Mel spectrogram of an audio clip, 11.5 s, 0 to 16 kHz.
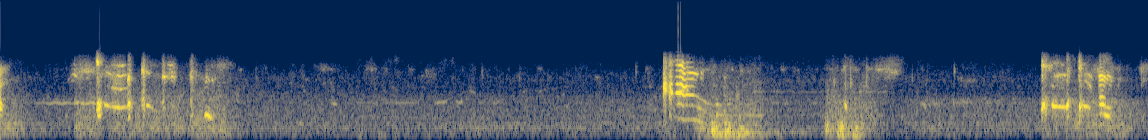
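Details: A 14½-month-old toddler imitates an adult relative's (yaya's) cough with several short, voiced cough-like bursts; an imitated cough.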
